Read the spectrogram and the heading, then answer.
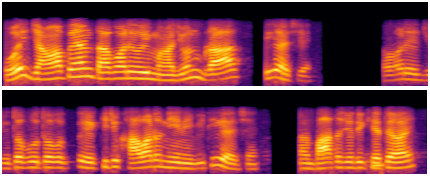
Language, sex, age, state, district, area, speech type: Bengali, male, 30-45, West Bengal, Howrah, urban, conversation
